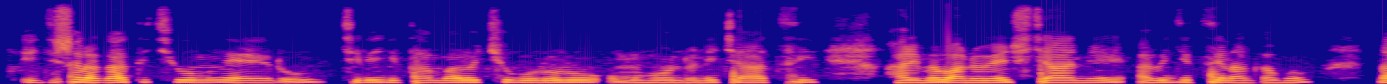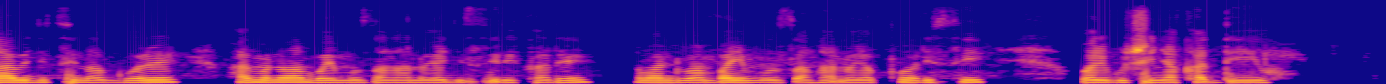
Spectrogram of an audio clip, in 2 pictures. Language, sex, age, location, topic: Kinyarwanda, female, 25-35, Nyagatare, government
